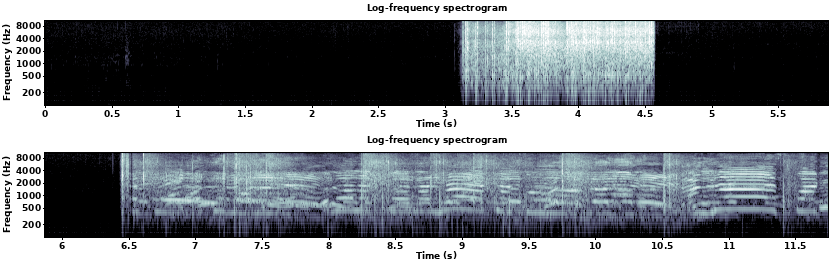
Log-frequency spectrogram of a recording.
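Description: Fireworks set off at a Telangana Congress party celebration of election success let out one loud crackling burst lasting over a second. Quiet follows, then voices and background noise take over.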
